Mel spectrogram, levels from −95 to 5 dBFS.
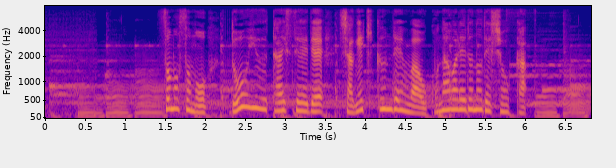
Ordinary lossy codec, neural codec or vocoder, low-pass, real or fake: none; vocoder, 44.1 kHz, 80 mel bands, Vocos; 7.2 kHz; fake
